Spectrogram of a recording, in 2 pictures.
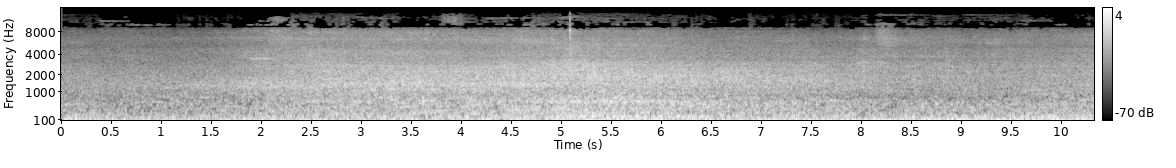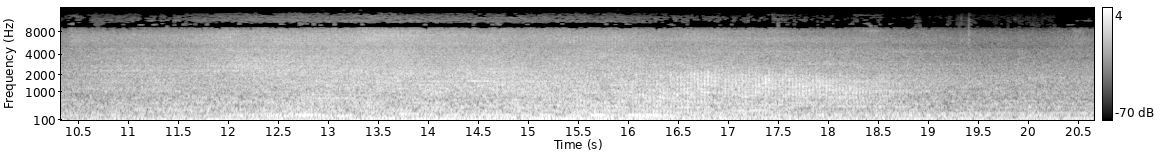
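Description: Road traffic passing: a low, steady engine rumble and tyre noise that swells as vehicles go by, loudest a little past the middle.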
